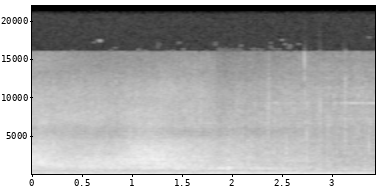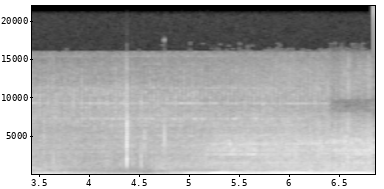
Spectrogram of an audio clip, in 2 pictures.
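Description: A car accelerates as the driver steps on the gas. A steady engine drone runs first, then near the end the engine swells into a louder, wavering rev.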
